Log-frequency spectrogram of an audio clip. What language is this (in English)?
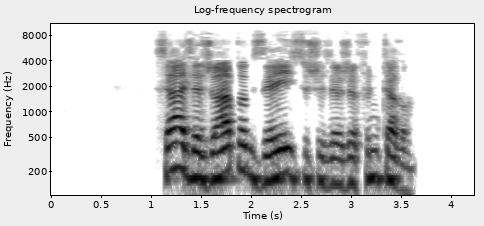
Kabardian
